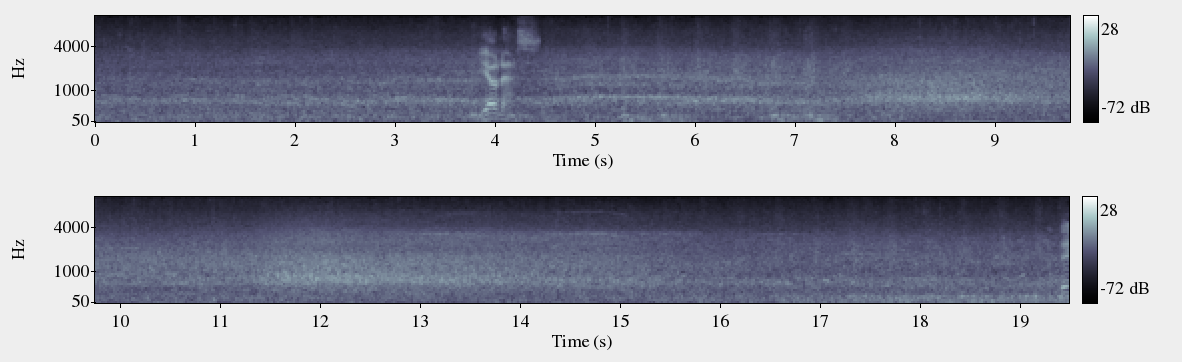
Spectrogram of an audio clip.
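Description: A large stadium crowd roars steadily, swelling now and then.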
